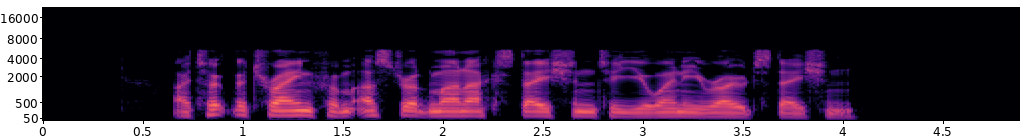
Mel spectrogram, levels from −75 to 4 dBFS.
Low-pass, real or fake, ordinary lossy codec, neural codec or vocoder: 5.4 kHz; real; none; none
